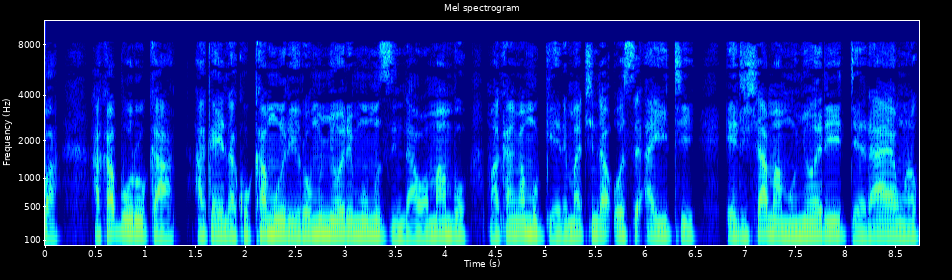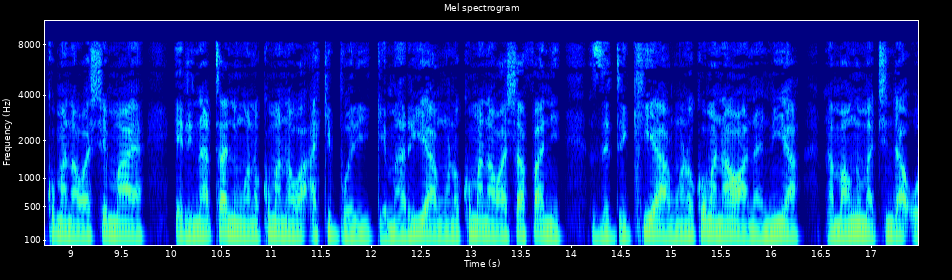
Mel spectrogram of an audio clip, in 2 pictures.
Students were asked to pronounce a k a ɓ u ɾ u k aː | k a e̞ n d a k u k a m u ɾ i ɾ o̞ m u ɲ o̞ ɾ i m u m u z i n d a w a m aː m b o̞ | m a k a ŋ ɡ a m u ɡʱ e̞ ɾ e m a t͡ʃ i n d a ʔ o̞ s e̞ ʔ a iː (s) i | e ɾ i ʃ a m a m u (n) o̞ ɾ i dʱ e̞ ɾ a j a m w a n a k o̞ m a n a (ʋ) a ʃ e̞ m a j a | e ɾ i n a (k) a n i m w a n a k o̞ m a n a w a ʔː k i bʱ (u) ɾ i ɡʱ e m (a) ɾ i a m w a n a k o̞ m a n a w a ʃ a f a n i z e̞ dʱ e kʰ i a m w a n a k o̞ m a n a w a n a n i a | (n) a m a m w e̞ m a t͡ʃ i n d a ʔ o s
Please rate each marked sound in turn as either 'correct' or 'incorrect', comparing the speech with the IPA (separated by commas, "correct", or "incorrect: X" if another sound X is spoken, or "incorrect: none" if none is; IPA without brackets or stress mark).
incorrect: t, incorrect: ɲ, incorrect: w, incorrect: t, incorrect: o, correct, correct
